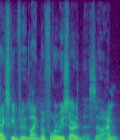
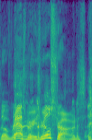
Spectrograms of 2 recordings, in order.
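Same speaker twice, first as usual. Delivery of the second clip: laughing. Real, not acted. Mocking the strawberry mix-up.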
